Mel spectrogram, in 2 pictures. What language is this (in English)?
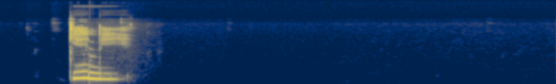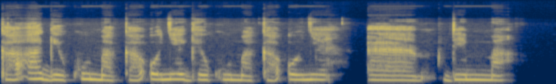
Igbo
